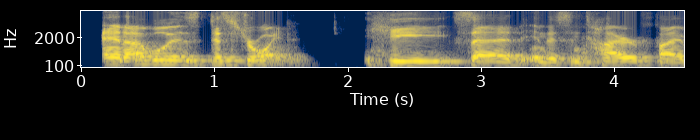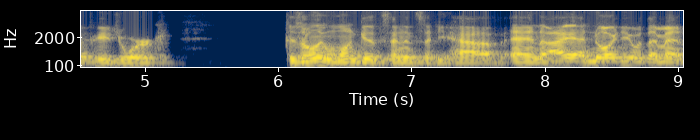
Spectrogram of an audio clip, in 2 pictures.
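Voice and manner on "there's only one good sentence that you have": normal talking voice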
